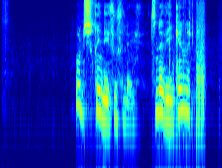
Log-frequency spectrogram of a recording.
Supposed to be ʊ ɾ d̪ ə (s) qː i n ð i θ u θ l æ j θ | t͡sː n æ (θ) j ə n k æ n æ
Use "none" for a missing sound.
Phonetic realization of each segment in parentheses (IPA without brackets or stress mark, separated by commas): ʃ, ð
